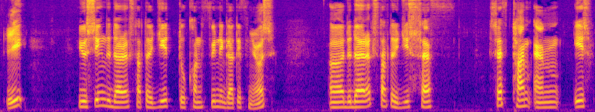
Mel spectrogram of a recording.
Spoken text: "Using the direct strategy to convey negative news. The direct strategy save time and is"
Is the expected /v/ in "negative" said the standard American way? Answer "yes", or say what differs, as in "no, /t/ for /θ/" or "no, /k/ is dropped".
no, /f/ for /v/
